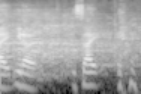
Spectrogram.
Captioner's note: audience laughs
